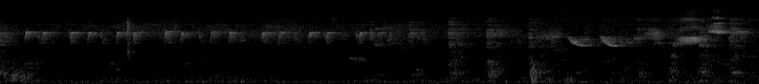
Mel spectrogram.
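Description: Birds calling: a quick run of short high notes repeated about four times a second, then a few falling notes near the end.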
